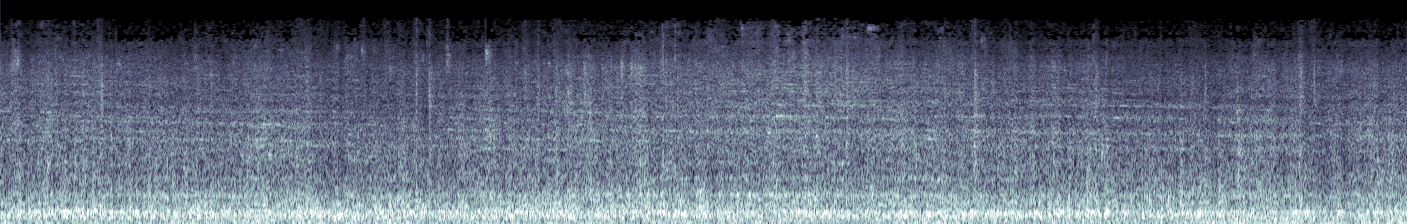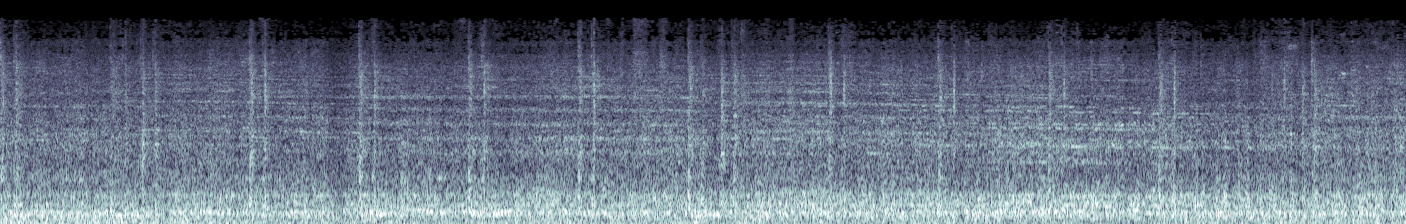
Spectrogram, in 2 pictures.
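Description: Double-stack container train's well cars rolling steadily past: a loud, continuous rumble of steel wheels on rail with irregular clacks.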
